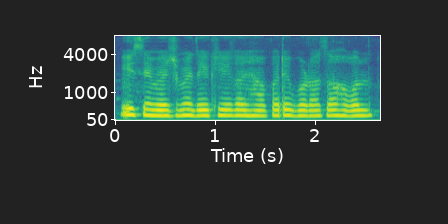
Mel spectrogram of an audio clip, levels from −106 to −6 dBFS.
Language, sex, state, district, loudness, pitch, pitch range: Hindi, female, Rajasthan, Jaipur, -13 LUFS, 195 Hz, 190-200 Hz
